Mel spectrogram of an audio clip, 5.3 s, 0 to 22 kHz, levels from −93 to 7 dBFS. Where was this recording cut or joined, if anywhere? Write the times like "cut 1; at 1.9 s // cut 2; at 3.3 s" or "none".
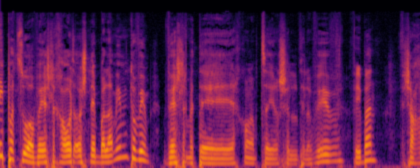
cut 1; at 0.9 s // cut 2; at 1.9 s // cut 3; at 2.3 s // cut 4; at 3.2 s // cut 5; at 3.7 s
